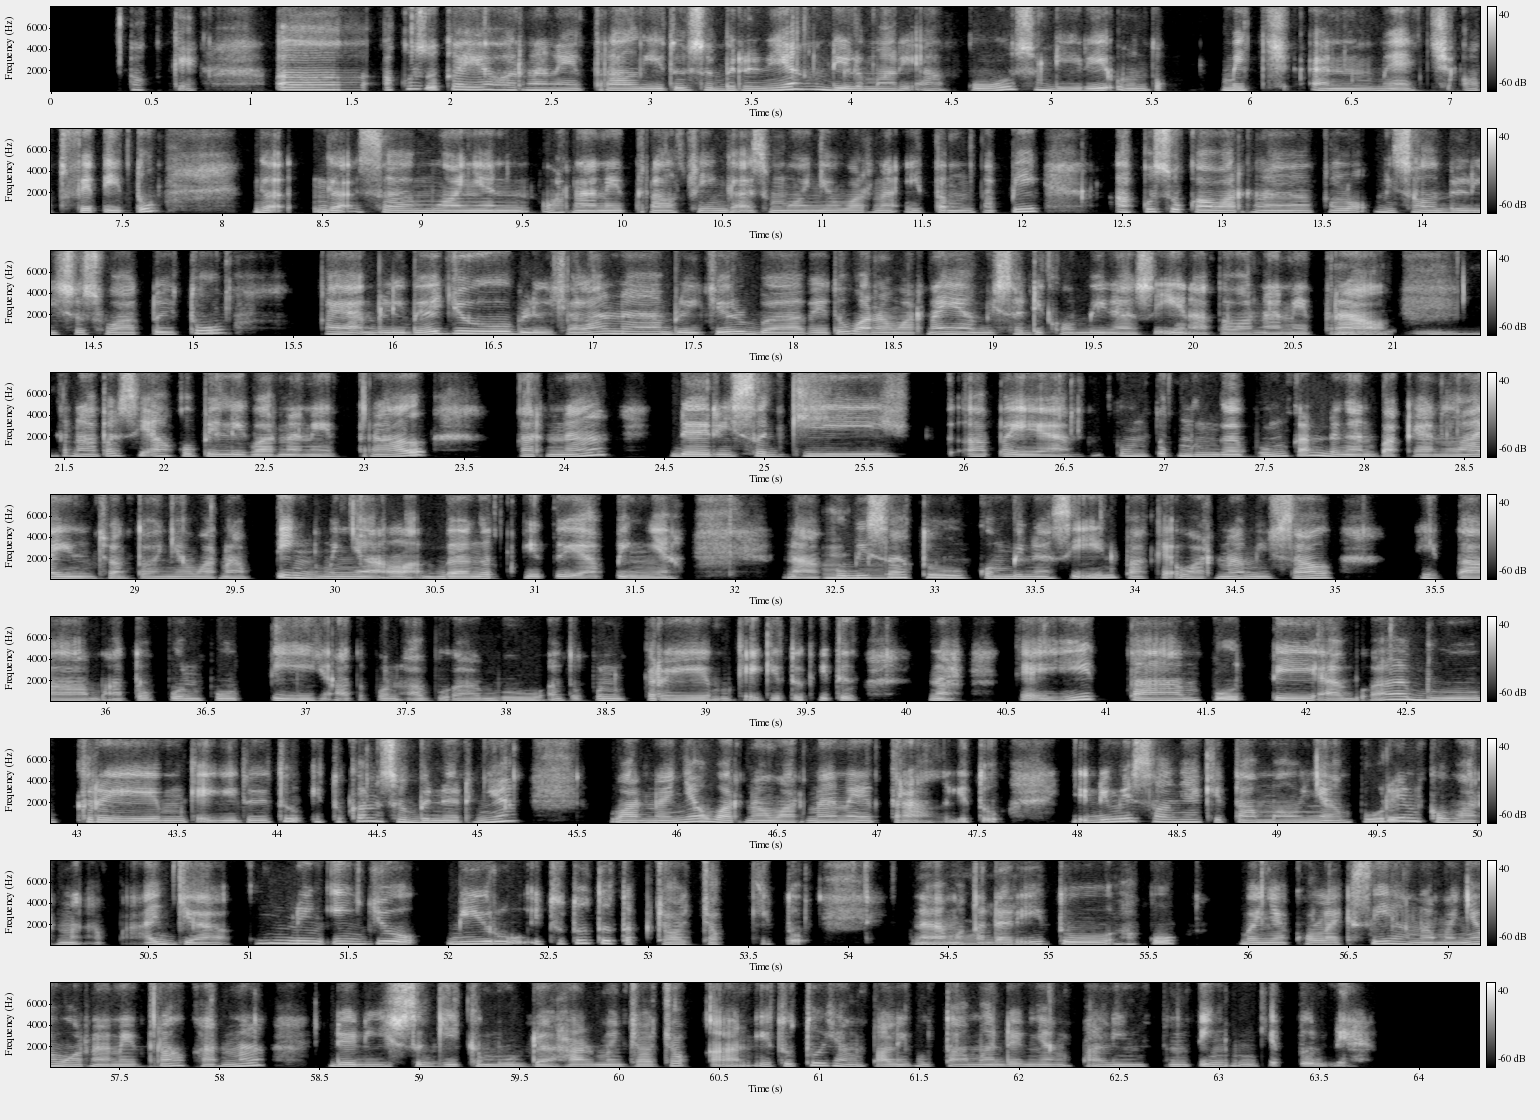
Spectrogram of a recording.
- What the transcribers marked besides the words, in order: in English: "mix and match outfit"; in English: "pink"; in English: "pink-nya"
- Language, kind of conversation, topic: Indonesian, podcast, Bagaimana cara kamu memadupadankan pakaian untuk sehari-hari?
